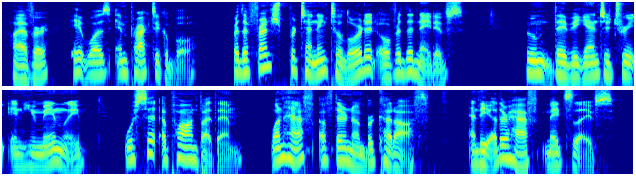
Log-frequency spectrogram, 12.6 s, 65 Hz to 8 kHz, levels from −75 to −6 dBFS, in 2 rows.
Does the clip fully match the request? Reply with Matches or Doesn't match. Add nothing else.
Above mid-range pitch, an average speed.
Doesn't match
